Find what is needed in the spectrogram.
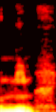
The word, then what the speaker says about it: meme: Ten se hodně často dostane i do těch uh, memes, Ty zase nevím, jestli je to meme nebo mím. Já se vždycky do toho tak zamotám, vlastně pak nevím, jak se to vyslovuje. Jak se to vyslovuje? No, mím? – Jako v češtině memečka, že jo? – Ale tak meme prostě.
